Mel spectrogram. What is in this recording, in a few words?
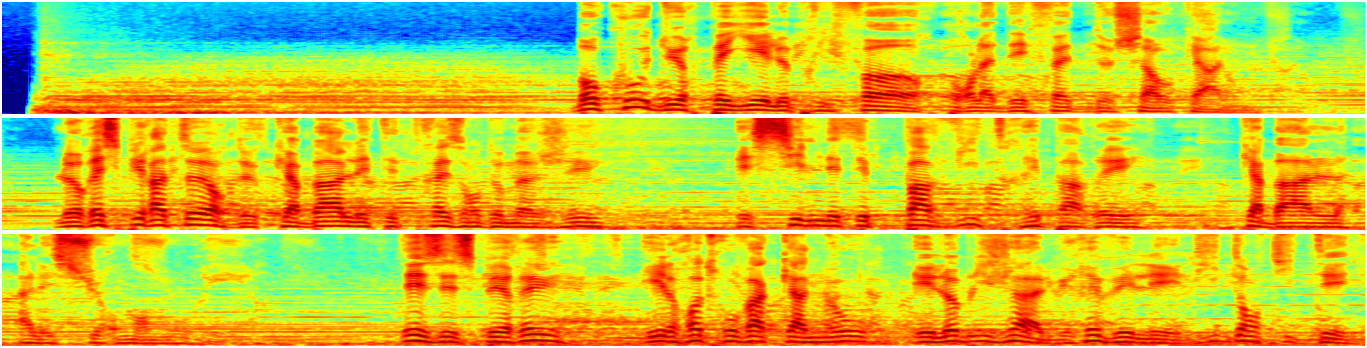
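music voice over endings French; Mortal Kombat Komplete Edition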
